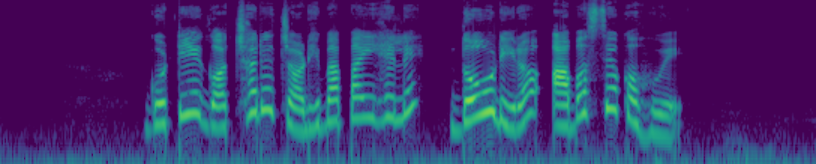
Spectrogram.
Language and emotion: Odia, neutral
